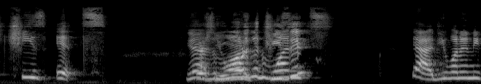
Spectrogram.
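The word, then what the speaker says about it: Cheez-It: of it but it's cheese itss there's more cheit yeah do you want any Chee itss like I have Chee itss it's nobody in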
